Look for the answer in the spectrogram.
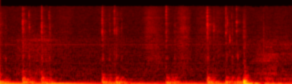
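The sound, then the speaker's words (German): Rapid keystrokes clatter on a computer keyboard in short irregular bursts, fairly steady, with no one speaking over them, as someone enters an address and a phone number while setting up a Shopify online shop. “und genau, hier musst du noch deine Adresse eingeben, klickst dann auf zu meinem Shop und na, äh, eine Telefonnummer wohl auch noch.”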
